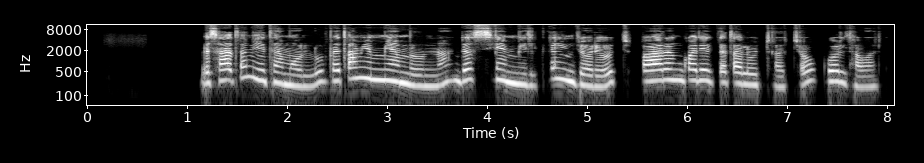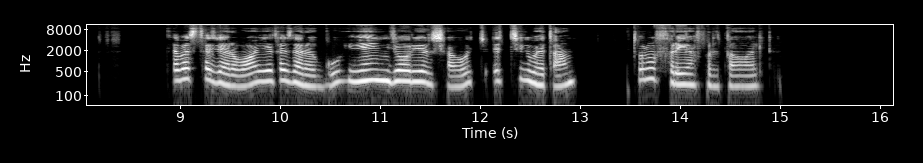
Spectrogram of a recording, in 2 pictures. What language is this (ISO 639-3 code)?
amh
